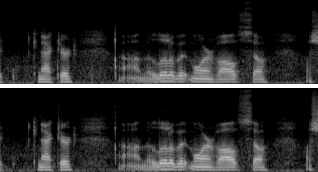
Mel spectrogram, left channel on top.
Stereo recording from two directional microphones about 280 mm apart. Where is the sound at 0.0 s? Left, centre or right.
Centre.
